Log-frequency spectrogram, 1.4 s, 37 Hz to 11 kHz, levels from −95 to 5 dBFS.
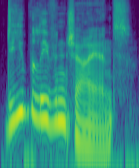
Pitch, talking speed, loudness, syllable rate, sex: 150 Hz, 215 wpm, -14 LUFS, 5.7 syllables/s, male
